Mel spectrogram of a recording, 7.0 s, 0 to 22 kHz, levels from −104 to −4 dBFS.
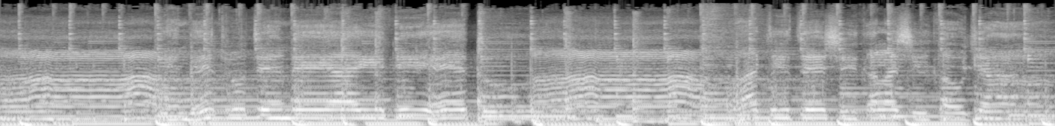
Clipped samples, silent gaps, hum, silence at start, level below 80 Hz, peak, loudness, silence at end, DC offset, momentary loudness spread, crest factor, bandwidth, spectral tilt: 0.5%; none; none; 0 s; -14 dBFS; 0 dBFS; -10 LUFS; 0 s; under 0.1%; 4 LU; 8 dB; over 20 kHz; -5 dB/octave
